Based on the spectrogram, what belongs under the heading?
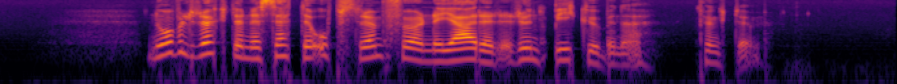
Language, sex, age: Norwegian, female, 50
